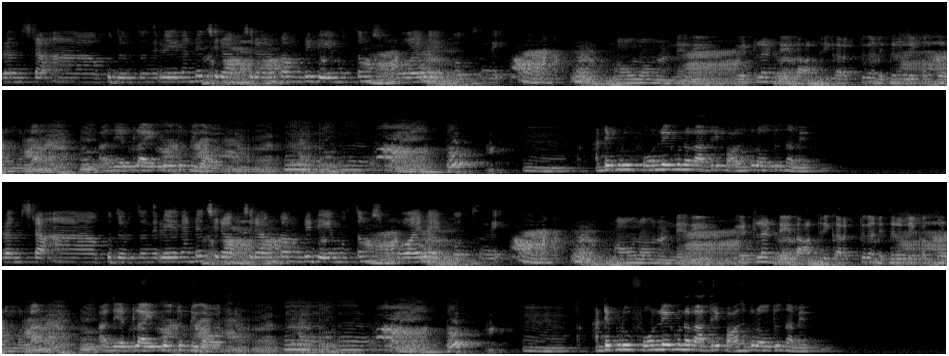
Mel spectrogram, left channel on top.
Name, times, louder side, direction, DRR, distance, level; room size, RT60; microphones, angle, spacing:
voice 1, 0.0-5.0 7.3-7.7 12.3-13.3, right 1 dB, 35° right, 0.9 m, -33 dB
sound 1, 2.0-2.8 3.2-4.8 5.1-6.2 6.5-14.4, equal, 10° right, 0.8 m, -33 dB
voice 2, 6.1-9.9 10.4-11.9 14.7-17.6, right 3 dB, 65° right, 0.7 m, -30 dB
10.0 x 8.3 x 2.5 m
head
